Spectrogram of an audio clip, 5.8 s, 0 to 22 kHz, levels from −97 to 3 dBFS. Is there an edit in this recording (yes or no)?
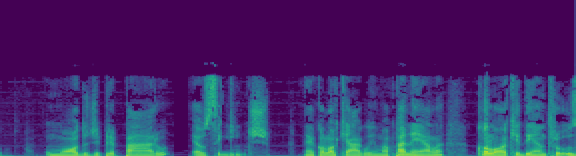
no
